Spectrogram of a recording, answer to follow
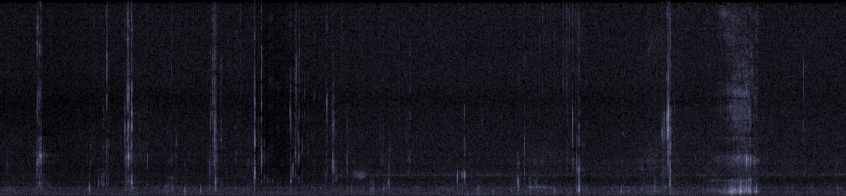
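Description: Faint close-up mouth sounds of a person biting and chewing a soft, chewy piece of pempek lenjer (Palembang fish cake) soaked in cuko, with scattered small clicks and smacks. There is a brief, louder noisy burst near the end.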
